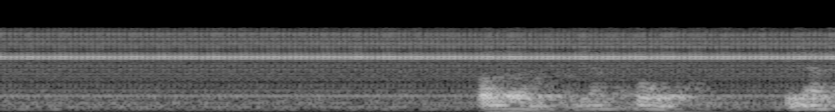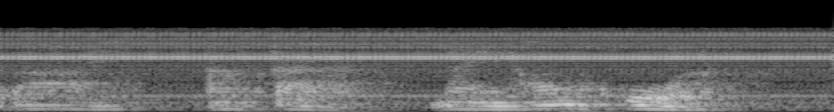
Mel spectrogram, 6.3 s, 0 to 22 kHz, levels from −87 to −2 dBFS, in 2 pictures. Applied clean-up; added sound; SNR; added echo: none; Engine; -1 dB; reverberation time 0.8 s.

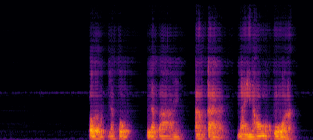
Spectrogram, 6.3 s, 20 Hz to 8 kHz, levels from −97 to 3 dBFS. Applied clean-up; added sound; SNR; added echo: neural mask model DeepFilterNet 3.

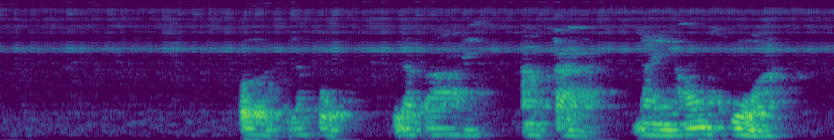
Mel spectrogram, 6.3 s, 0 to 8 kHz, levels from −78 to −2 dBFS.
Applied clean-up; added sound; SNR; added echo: classical method WPE with log-MMSE.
